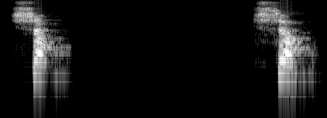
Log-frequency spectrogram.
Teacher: બીજો શકાર જે શંકરનો શ, શિવ, તો એ ઉપર તાળવામાં એ અડે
